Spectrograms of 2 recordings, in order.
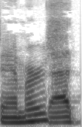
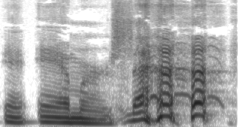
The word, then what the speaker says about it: Amherst: now you're at UMass amher that's right that's it excuse me the the H is silent ammer that's right ammer so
